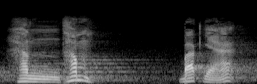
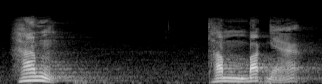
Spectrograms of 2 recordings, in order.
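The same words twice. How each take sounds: First: The pause falls after 'hành thâm'. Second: The pause falls after 'hành'.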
